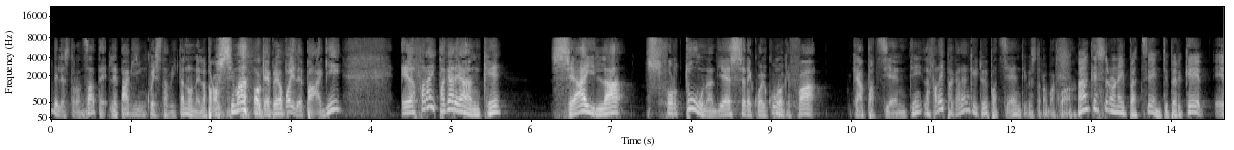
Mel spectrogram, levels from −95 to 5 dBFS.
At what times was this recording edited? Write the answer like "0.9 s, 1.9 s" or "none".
none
